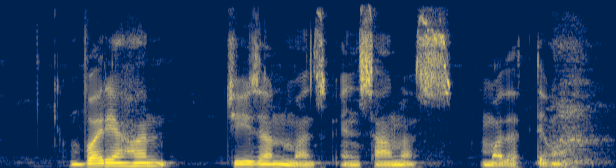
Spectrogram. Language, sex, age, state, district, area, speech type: Kashmiri, male, 18-30, Jammu and Kashmir, Ganderbal, rural, spontaneous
